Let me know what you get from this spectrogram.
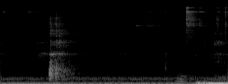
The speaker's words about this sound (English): The dog is discontent with the way her... The dog is angry as fuck at this dog bowl. Yeah. I've thought about getting her a new dog bowl, but I don't think it would make a difference.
